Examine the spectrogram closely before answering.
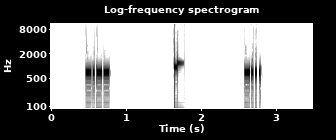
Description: Morse code, heard as a keyed tone, about 49 wpm, 700 Hz. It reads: Y B
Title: Single Character (Letter:Number:Punctuation:Prosign) 50wpm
